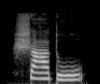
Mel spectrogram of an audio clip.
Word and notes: 杀毒: shā dú

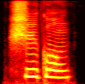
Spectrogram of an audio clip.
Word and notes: 施工: shī gōng

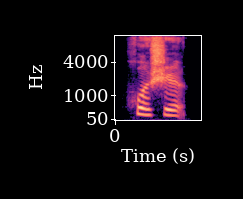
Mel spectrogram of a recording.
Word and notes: 或是: huò shì

